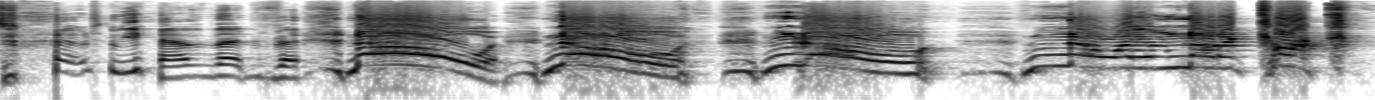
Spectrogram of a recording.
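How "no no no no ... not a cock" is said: high shouted no; yelling denial way up high; mock outraged shout. Shouted denial at chat joke.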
